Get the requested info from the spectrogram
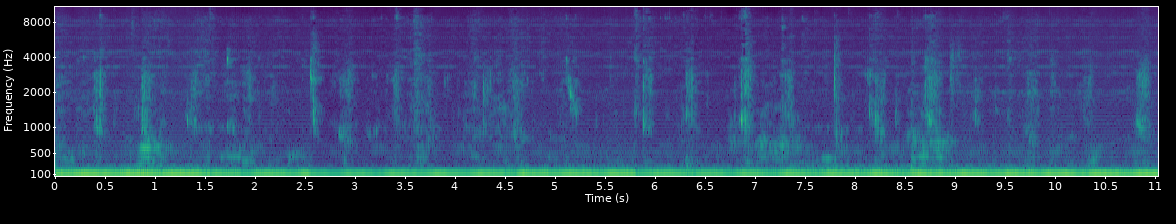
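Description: Close-up chewing and eating by hand: many short, irregular crunches and mouth clicks as fried food and rice are chewed, over a steady low hum.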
